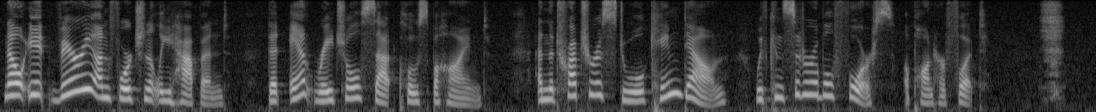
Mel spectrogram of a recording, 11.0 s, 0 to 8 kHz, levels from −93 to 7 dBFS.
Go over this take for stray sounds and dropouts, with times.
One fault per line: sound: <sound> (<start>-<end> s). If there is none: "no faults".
sound: sniff (10.4-10.7 s)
